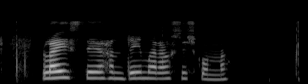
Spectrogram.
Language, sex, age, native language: Icelandic, female, 11, Icelandic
